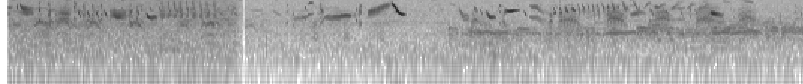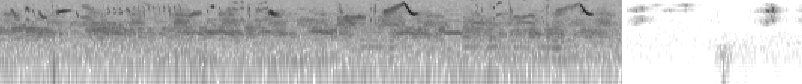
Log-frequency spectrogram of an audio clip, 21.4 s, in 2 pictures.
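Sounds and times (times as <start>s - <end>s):
common linnet singing in twittery phrases: 0.1s - 19.0s.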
